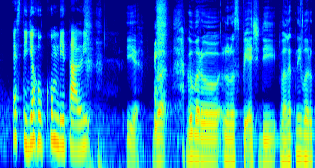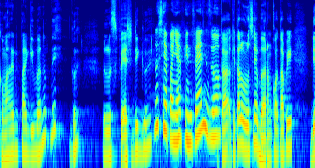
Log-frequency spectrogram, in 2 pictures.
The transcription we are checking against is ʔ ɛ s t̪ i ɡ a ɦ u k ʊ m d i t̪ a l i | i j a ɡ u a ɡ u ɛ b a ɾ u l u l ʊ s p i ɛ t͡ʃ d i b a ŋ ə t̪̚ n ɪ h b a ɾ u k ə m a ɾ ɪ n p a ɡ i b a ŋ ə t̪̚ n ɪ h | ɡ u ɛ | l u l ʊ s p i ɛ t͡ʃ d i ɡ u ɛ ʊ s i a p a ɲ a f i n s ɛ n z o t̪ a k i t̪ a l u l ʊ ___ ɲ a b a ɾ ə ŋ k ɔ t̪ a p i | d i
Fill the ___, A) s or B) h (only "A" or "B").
A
